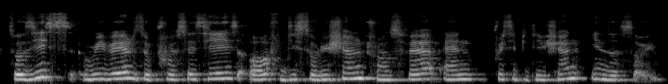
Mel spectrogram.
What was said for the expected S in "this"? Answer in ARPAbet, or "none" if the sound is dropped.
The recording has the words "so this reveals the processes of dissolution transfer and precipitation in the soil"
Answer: S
